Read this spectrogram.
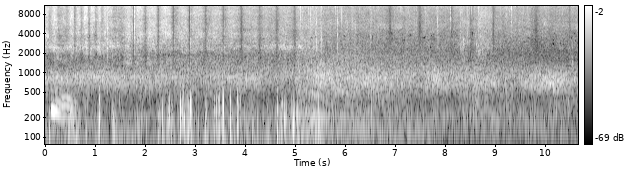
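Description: Water runs and splashes from a hose.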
